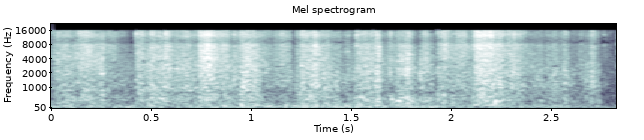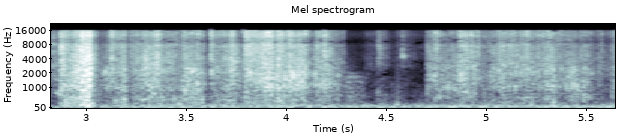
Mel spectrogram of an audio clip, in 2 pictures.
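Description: Aluminium foil crinkling and crackling as it is folded and crimped by hand around a brisket, a dense run of crackles that grows quieter near the end.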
